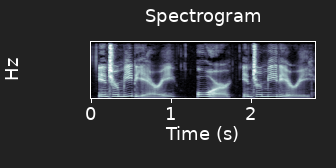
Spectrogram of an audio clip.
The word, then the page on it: intermediary: ìntə r míːdièri; インタァミーディアリィ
